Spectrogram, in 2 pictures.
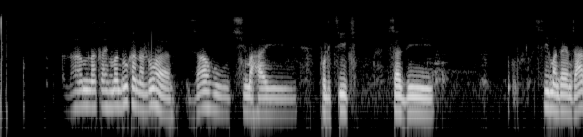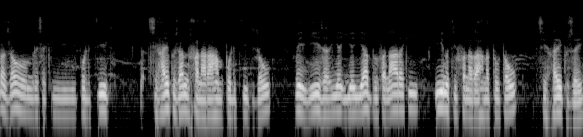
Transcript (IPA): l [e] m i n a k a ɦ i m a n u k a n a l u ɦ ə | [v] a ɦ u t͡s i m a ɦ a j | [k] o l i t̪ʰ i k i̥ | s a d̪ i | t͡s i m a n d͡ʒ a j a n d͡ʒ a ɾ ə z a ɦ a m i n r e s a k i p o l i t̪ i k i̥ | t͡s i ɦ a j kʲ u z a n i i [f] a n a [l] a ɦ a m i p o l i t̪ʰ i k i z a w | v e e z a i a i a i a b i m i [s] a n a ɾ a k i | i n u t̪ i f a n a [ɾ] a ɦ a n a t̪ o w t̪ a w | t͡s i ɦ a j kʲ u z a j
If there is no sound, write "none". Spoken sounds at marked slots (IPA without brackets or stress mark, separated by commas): a, z, p, f, ɾ, f, ɾ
